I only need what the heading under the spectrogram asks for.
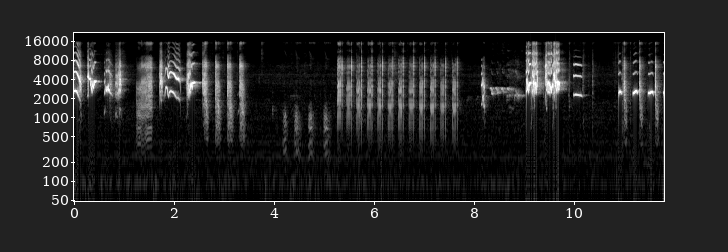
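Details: Varied Javan myna lure song meant to agitate other mynas: squawky opening notes, then rapid trains of evenly spaced harsh clicks, followed by sharp whistles and strident squawks.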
